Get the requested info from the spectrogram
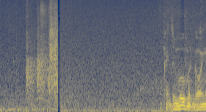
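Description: Steady hiss of room tone. There is a short rush of noise about half a second in that cuts off abruptly, and a man starts speaking near the end.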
